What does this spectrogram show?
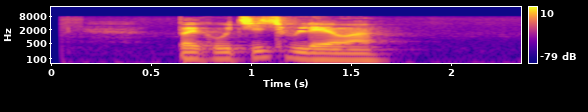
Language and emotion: Russian, neutral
